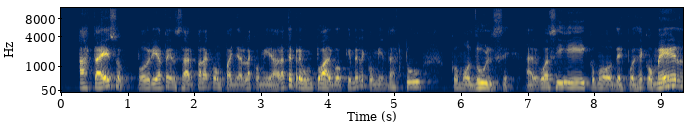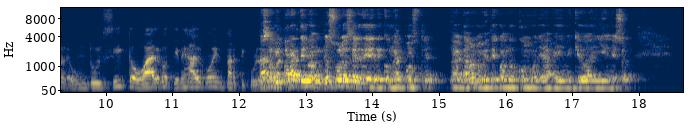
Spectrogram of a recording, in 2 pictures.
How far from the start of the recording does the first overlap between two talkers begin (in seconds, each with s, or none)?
12.3 s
